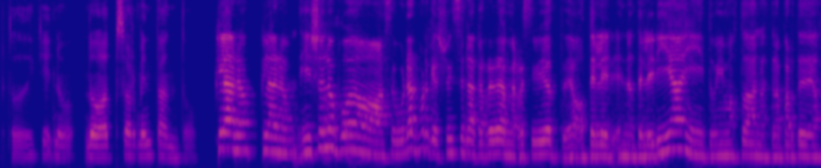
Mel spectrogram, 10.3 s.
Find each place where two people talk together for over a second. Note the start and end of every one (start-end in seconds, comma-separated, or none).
none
